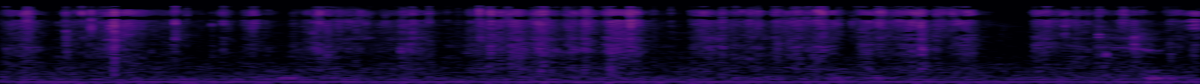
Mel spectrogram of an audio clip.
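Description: Soft crinkling and small clicks as a wooden bead garland and its packaging are handled, over a steady low hum.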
